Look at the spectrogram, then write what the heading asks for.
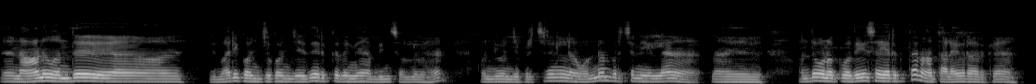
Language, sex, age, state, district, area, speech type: Tamil, male, 30-45, Tamil Nadu, Tiruppur, rural, spontaneous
